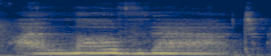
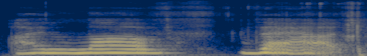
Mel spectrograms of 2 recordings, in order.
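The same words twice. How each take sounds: First: Slow whisper of admiration; hushed delighted whisper. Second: Very slow whisper, higher and louder; long swooning whisper, higher up; drawn-out whisper. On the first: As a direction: breathe the words, a little slow. Admiring a craft piece. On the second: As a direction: stretch the whisper out, gushing. Repeats it, more intensely. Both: Real, not acted.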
